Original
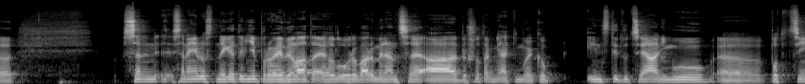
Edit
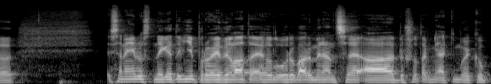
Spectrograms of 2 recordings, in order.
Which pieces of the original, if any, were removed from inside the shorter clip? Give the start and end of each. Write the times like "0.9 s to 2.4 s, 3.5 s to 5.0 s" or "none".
1.1 s to 1.7 s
